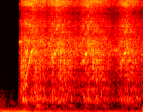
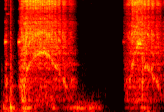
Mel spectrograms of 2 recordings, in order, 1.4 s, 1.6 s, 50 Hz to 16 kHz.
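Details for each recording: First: Traxxas LaTrax prerunner RC truck after fitting a Surpass Hobby brushless motor and ESC on 2S LiPo: high, steady whir from motor and gears with no clicking or chatter, sounding a lot better; smooth gear mesh. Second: Traxxas LaTrax Prerunner after a brushless motor and ESC upgrade on 2S LiPo: short bursts of high grinding whir as the motor is blipped, a harsh gear scream suggesting a tight pinion-spur mesh; it sounded better once loosened.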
